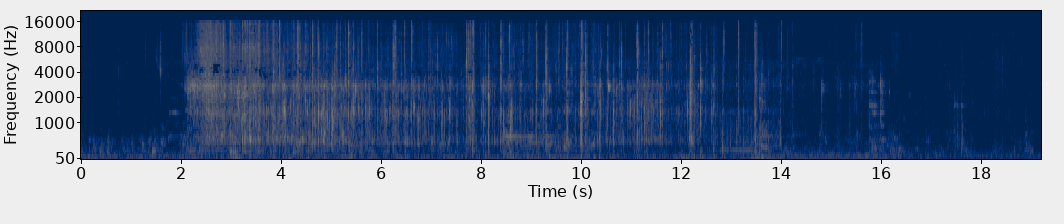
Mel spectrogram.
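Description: Chicken eggs frying in hot oil in a wok: a loud sizzle full of crackling, spattering pops starts suddenly about two seconds in, then dies down over the last few seconds.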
